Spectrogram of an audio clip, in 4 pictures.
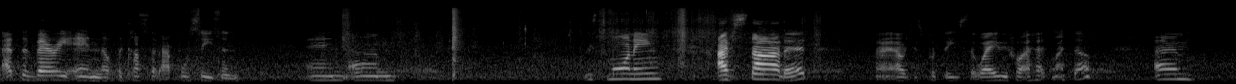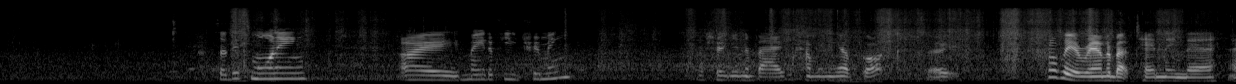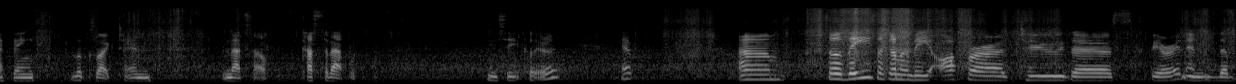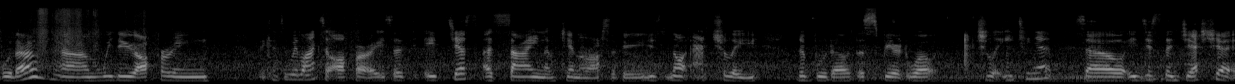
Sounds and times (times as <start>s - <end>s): Speech: 0.0s - 2.4s, 3.1s - 4.0s, 5.9s - 6.6s, 7.2s - 8.2s, 8.8s - 10.9s, 11.6s - 12.0s, 14.6s - 15.5s, 16.4s - 18.1s, 19.3s - 22.0s, 22.8s - 26.3s, 27.0s - 28.3s, 29.6s - 30.3s, 32.1s - 49.4s.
